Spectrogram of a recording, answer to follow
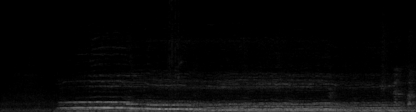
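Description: A choir starts singing unaccompanied about a second in, holding chords in several voice parts.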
